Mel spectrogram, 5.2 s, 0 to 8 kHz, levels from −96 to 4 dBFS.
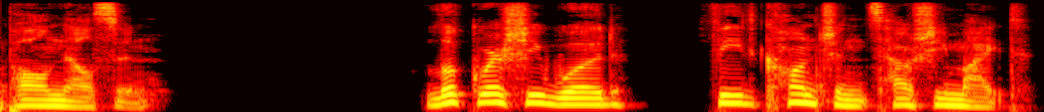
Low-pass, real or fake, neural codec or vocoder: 7.2 kHz; real; none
